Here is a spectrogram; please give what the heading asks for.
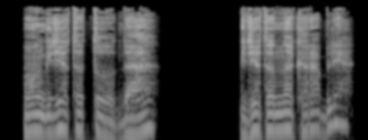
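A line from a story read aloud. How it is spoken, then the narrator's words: Whisper. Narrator (Russian): прошептал я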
